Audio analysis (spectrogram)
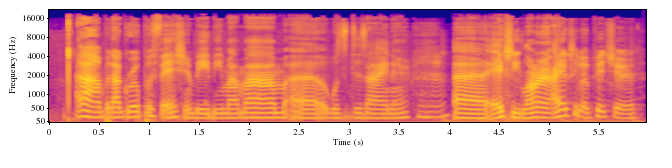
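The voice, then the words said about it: Hoarse voice. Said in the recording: “Excuse my voice. I woke up hoarse”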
